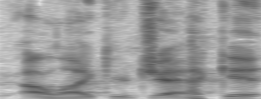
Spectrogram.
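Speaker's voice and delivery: sinister murderer-like voice. Retelling a friend's awkward line to a girl, Buffalo Bill voice. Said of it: "again, Buffalo Bill".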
